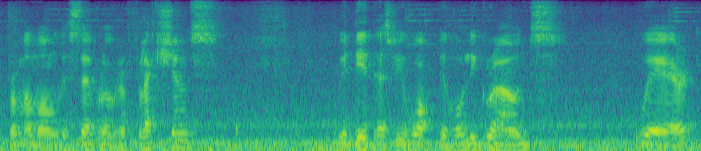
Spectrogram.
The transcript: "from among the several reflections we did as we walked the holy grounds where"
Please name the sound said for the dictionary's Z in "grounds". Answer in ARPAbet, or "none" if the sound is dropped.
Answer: S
